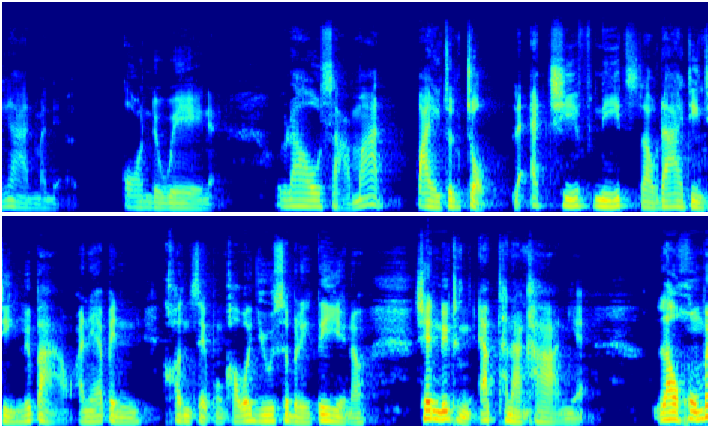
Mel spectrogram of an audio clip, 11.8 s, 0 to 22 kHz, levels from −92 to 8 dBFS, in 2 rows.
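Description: From 0.86 to 3.78 s, automatic gain rising lifts the level by about 9 dB as the gain control reacts to a quiet input; it repeats from 4.66 to 7.62 s, adding about 8 dB. Each time, speech and background noise swell together over roughly three seconds.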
